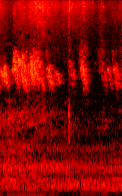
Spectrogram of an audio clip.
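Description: Small birds chirping in a quick, continuous run of short, high calls, with a faint steady low hum underneath.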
